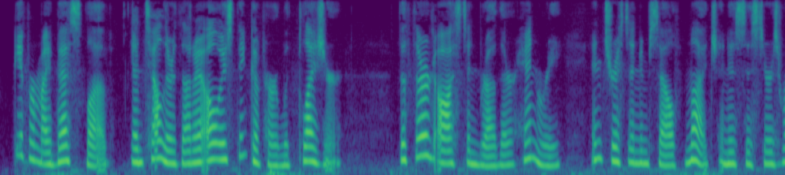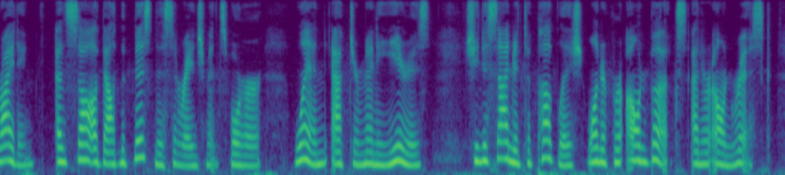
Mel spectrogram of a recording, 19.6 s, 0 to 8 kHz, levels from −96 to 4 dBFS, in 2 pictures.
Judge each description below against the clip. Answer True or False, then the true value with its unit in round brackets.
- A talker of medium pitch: False (210 Hz)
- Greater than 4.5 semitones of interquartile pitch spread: True (5.0 semitones)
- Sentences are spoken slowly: False (160 wpm)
